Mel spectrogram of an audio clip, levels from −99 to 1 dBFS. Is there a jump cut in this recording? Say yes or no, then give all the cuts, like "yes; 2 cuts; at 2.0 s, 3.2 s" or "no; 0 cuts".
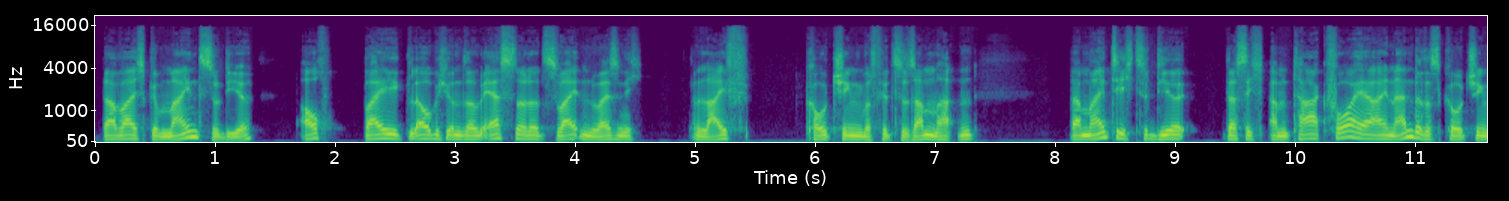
no; 0 cuts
